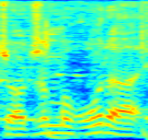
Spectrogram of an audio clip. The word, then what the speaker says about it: Giorgio Moroder: Giorgio, ich glaube, das ist alles richtig. Giorgio Moroder.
